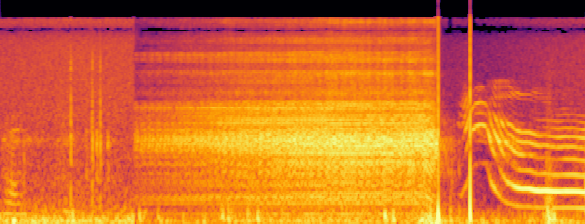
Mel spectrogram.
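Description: A hand blender whirs loudly, blending ice and liquid.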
